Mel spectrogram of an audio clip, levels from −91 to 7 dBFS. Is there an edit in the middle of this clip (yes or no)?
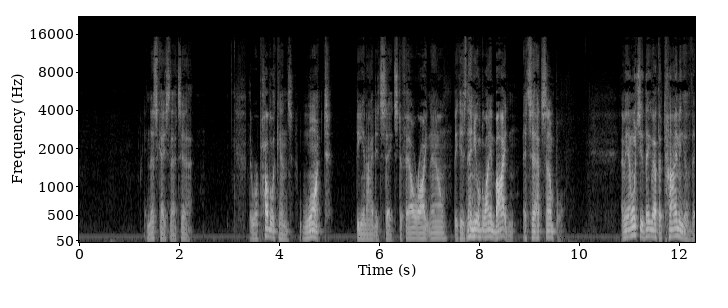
yes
